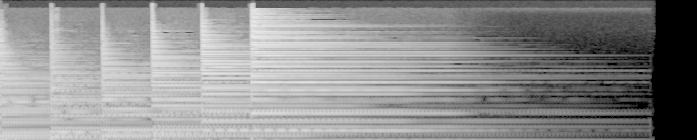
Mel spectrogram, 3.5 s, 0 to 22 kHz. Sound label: D Major 7th Suspended 4th Sharp 5th, Guitar Drop D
